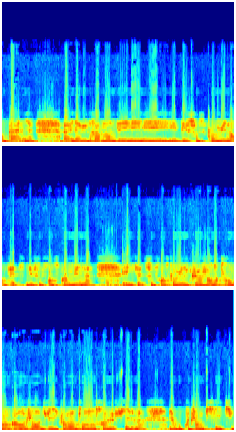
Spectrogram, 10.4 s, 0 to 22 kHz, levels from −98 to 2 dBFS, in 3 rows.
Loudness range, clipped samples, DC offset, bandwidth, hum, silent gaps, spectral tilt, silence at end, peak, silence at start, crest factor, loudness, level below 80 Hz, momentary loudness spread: 1 LU; under 0.1%; under 0.1%; 13 kHz; none; none; -6.5 dB/octave; 0 s; -6 dBFS; 0 s; 10 dB; -16 LUFS; -26 dBFS; 2 LU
